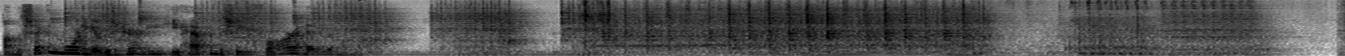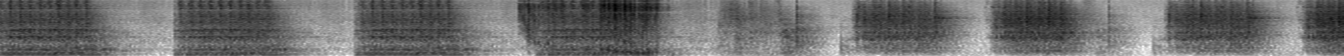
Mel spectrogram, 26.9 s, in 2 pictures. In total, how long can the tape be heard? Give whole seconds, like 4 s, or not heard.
2 s.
